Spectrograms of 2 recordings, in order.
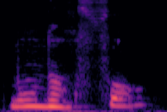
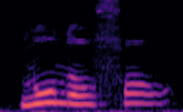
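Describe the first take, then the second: First: Higher, softer stammer on mon enfant; first of two rising calls of mon enfant; stammering plea. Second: Second, higher repeat of mon enfant; rising stammer. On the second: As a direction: push mon enfant up in desperation. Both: A narrator's reading. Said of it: "Elle balbutia".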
